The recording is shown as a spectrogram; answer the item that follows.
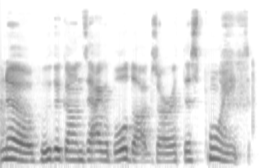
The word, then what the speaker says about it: Gonzaga: It's Gonzaga.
